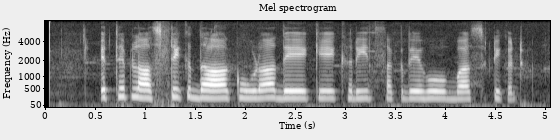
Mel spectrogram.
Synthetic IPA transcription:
ɪt̪ʰːeːplaːsʈɪkd̪aːkuːɽaːd̪eːkeːkʰəɾiːd̪səkd̪eːɦoːbəsʈɪkəʈ

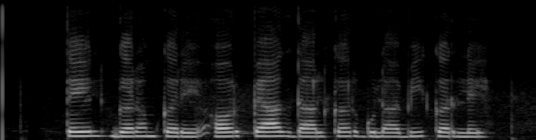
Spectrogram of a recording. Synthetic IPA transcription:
t̪eːlɡəɾəmkəɾeɔːɾpjaːzɖalkəɾɡʊlabʱiːkəɾle

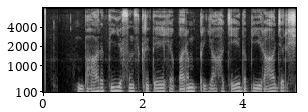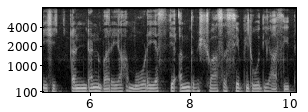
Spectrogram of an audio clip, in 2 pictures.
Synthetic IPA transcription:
bʱaːɾɐt̪iːjɐsɐ̃nskɾit̪eːɦɐpɐɾɐmpɾijaːhɐ̆t͡ʃeːd̪ɐpiɾaːd͡ʒɐɾʃiɦiʈɐɳɖɐɳʋɐɾɐjɐɦɐ̆moːɽɐjɐsjɐʔɐnd̪ɐʋiʃʋaːsɐsjɐʋiɾoːd̪ʱiaːsiːt̪

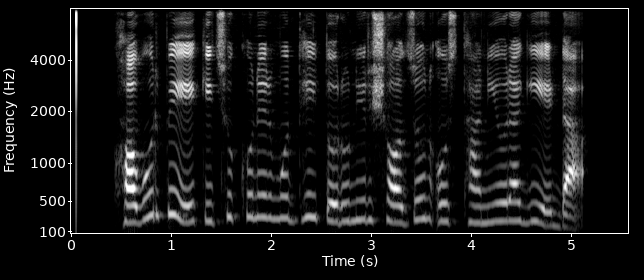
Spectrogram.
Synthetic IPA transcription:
kʰɔboɾpeekit͡ɕʰukʰːoneɾmod̪ʱːejt̪oɾuniɾʃɔd͡ʑonost̪ʰanijoɾaɡieɖa̰

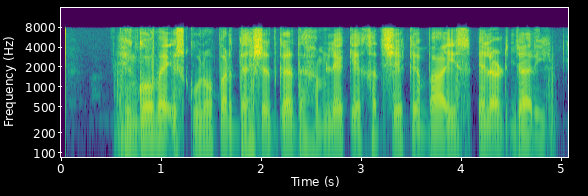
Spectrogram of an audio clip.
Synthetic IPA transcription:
hɪ̃ŋɡõmẽʔɪskuːlõpɐɾd̪ɛɦʃəd̪ɡəɾd̪ɦɐmlekexɐt̪ʃekebaːɪsɪləɾʈd͡ʒaːɾiː

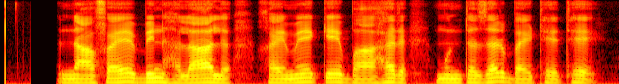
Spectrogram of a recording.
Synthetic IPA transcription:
naːfəebɪnɦɐlaːlxɛːmekebaːɦəɾmʊ̃nt̪əzəɾbɛːʈʰet̪ʰeː

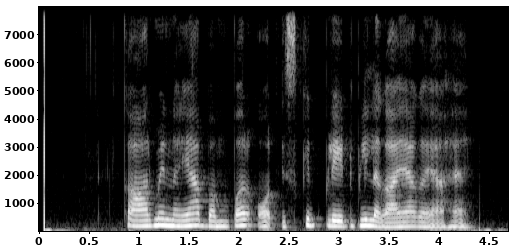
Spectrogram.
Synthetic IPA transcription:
kaːɾmẽnɐjabɐ̃mpəɾɔːɾɪskɪʈ̚pleːʈbʱilɐɡaːjaɡɐja̰ɦɛː

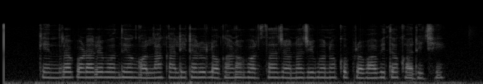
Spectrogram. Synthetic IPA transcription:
kend̪ɾapɔɽaɾemɔd̪ʱjɔɡɔlakaliʈʰaɾulɔɡaɽ̃ɔbɔɾsad͡ʒɔnɔd͡ʒibɔnɔkupɾɔbʱabit̪ɔkɔɾit͡ʃʰi

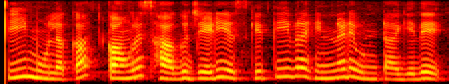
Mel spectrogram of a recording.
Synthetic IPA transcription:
iːmuːlɐkɐkaːŋɡɾeːshaːɡuːd͡ʒeːɽijesɡet̪iːʋɾɐɦinːɐɽe̞uɳʈaːɡid̪e̞

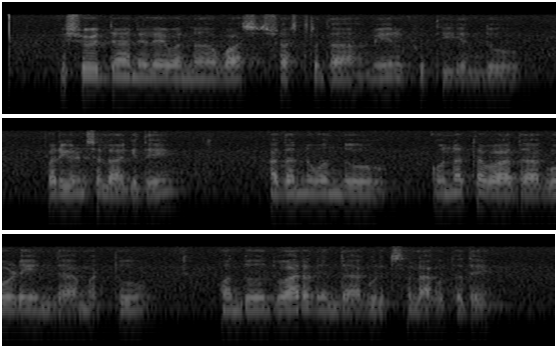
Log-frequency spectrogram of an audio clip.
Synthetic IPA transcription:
ʋiʃwɐʋid̪jaːnilɐjɐʋɐnːuʋaːsu̥ʃaːst̪ɾɐd̪ɐmeːɾukɾut̪ie̞nd̪u | pɐɾiɡɐɳisɐlaːɡid̪e̞ | ɐd̪ɐnːuo̞nd̪u | unːɐt̪ɐʋaːd̪ɐɡoːɽejind̪ɐmɐt̪ːu | ond̪ud̪ʋaːɾɐd̪ind̪ɐɡuɾit̪i̥sɐla̰ːɡut̪ːɐd̪e̞

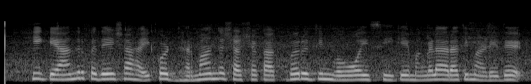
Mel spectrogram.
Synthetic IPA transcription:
hiːɡeaːnd̪ʱɾɐpɾɐd̪eːʃɐɦɐjkoːʈ̚d̪ʱɐɾmaːnd̪ʱɐʃaːʃɐkɐɐkʰbɐɾud̪ːinʋɐoːɐjsiːɡemɐŋɡɐɭaːɾaːt̪imaːɽid̪e

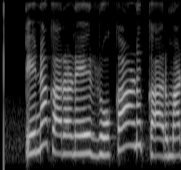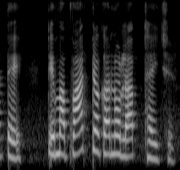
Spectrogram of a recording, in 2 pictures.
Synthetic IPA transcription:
t̪enakaɾəɳeɾokaɳkaɾmaʈe | t̪emãpãt͡ʃʈəkanolab̚t̪ʰajt͡ʃʰe

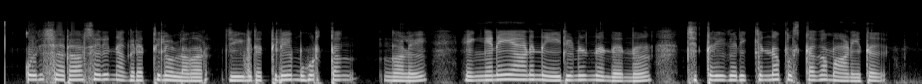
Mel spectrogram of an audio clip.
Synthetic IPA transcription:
o̞ɾuɕɐɾaːɕɐɾinɐɡɐɾɐt̪ːiluɭːɐʋɐrd͡ʑiːʋiðɐt̪ːile̞muɦurt̪ːɐŋː | ɐɭe̞ŋːɐne̞jaːɳɨneːɾuɳunːenɖ̪e̞nːɨt͡ɕit̪riːɣɐɾikʲːunːɐpust̪ɐɣɐmaːɳiðɨ

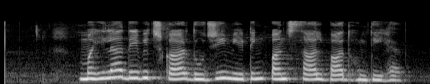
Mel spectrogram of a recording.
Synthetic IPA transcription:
məɦɪlaːd̪eːʋɪt͡ʃkaːɾd̪uːd͡ʒiːmiːʈɪ̃ŋɡ̚pə̃ɲd͡ʒsaːlbaːd̪ɦʊ̃nd̪iːɦɛː

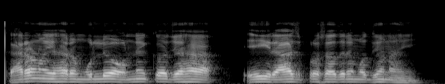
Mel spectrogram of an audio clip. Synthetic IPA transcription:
kaɾɔɽ̃ɔeɦaɾɔmuljɔːnekɔd͡ʒaɦa | eiɾad͡ʒɔpɾɔsad̪ɔɾemɔd̪ʱjɔnaɦḭ̃

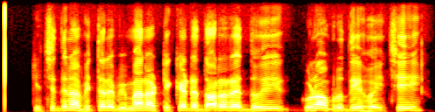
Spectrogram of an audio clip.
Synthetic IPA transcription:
kit͡ʃʰid̪inɔbʱit̪ɔɾebimanɔʈikeʈd̪ɔɾɔɾed̪ujɡuɽ̃ɔbɾud̪ʱːiɦojt͡ʃʰi

